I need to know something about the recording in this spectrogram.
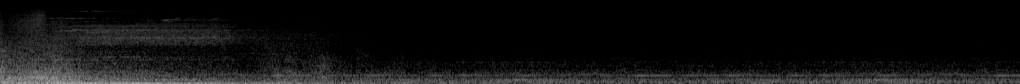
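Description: Soft triumphant music plays quietly.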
